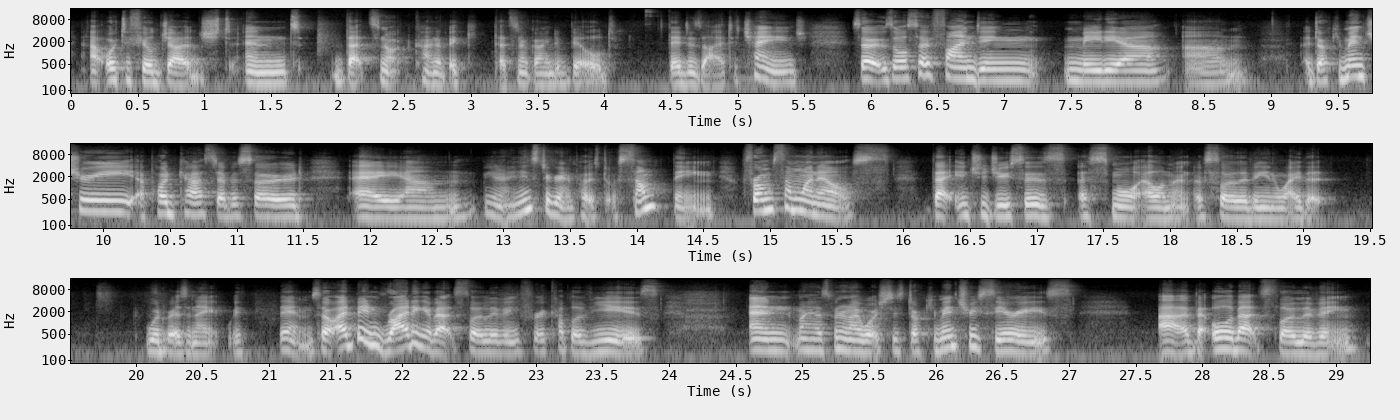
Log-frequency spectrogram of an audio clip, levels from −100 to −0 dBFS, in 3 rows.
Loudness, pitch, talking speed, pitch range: -21 LUFS, 175 Hz, 175 wpm, 155-195 Hz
